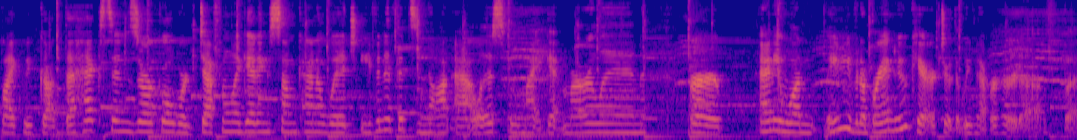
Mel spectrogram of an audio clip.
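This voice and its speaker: A woman's voice: medium pitch, fairly even intonation, moderate pace. A young woman giving casual gaming commentary as a streamer, chatty, slangy and opinionated. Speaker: game streamer. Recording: game music behind the voice.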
